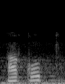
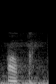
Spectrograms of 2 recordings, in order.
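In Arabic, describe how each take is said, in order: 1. القاف متبوعة بحركة u. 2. القاف متبوعة بلا حركة. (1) "وضمة" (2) "وسكون"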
